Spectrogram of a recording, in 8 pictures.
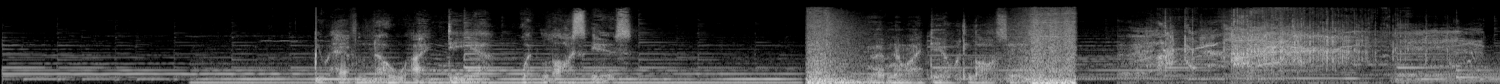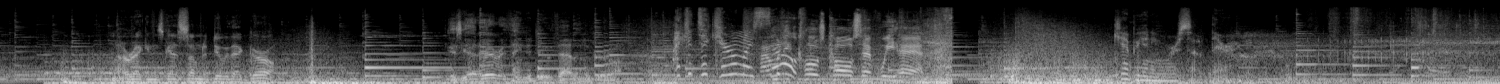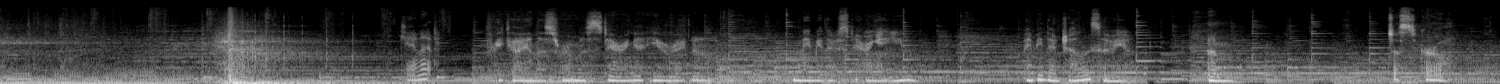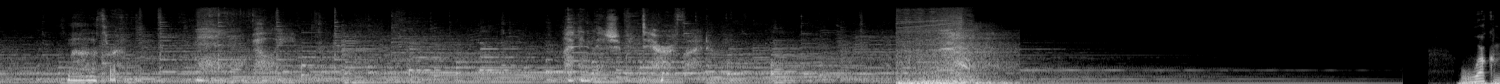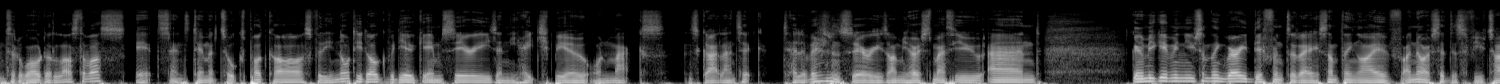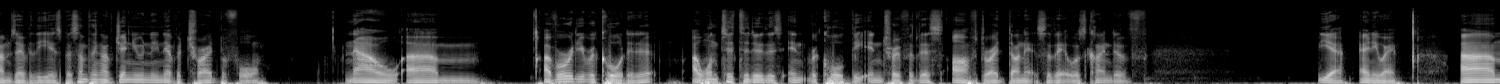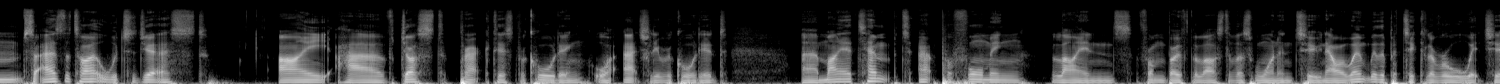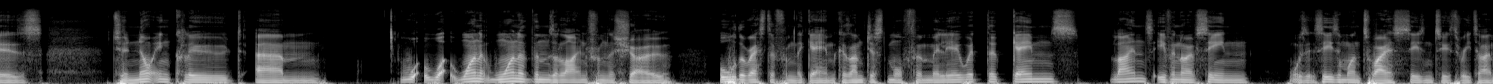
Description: Back with another The Last Of Us podcast, this time performing lines from the 2 games and the TV series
